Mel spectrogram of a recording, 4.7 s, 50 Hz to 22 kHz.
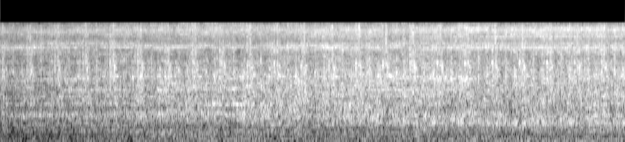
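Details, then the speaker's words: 1965 Chevrolet Bel Air, 283 V8 with Powerglide, first start after 27 years, cold and smoking; fast uneven lifter ticking and one plug wire arcing, probably skipping on one cylinder. "I hear one plug wire sparking off on this side. You know, you can hear the lifters, but I hear one for plug wire, so we know that it's probably skipping on one cylinder because of that."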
